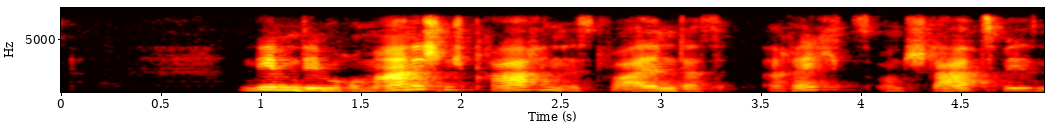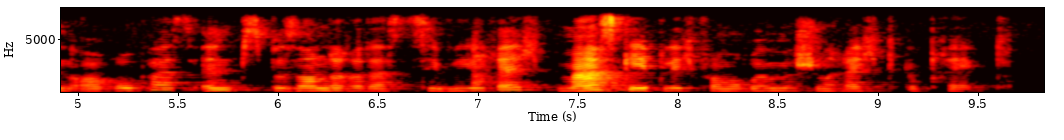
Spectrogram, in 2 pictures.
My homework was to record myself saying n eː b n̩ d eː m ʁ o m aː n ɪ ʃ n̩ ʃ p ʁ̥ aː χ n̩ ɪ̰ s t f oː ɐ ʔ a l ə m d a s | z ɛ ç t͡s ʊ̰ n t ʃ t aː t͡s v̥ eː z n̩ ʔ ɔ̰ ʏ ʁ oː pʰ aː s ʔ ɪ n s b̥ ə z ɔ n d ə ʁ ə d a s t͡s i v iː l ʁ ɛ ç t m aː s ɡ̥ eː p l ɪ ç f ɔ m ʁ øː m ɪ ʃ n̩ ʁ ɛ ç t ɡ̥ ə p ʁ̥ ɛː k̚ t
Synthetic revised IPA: n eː b m̩ d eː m ʁ o m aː n ɪ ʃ n̩ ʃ p ʁ̥ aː χ n̩ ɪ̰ s t f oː ɐ ʔ a l ə m d a s | ʁ ɛ ç t͡s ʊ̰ n t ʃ t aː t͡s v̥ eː z n̩ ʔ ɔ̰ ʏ ʁ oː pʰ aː s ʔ ɪ n s b̥ ə z ɔ n d ə ʁ ə d a s t͡s i v iː l ʁ ɛ ç t m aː s ɡ̥ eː p l ɪ ç f ɔ m ʁ øː m ɪ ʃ n̩ ʁ ɛ ç t ɡ̥ ə p ʁ̥ ɛː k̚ t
